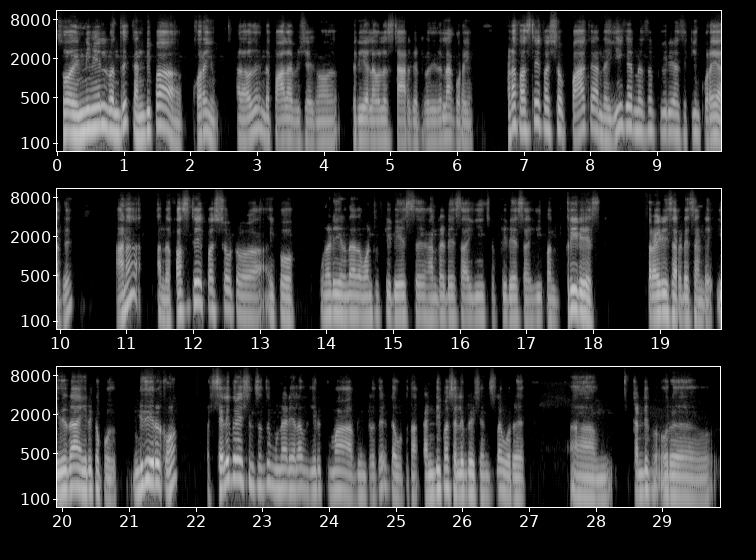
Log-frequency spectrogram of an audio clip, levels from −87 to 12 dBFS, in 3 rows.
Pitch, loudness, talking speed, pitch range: 125 Hz, -23 LUFS, 135 wpm, 115-145 Hz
